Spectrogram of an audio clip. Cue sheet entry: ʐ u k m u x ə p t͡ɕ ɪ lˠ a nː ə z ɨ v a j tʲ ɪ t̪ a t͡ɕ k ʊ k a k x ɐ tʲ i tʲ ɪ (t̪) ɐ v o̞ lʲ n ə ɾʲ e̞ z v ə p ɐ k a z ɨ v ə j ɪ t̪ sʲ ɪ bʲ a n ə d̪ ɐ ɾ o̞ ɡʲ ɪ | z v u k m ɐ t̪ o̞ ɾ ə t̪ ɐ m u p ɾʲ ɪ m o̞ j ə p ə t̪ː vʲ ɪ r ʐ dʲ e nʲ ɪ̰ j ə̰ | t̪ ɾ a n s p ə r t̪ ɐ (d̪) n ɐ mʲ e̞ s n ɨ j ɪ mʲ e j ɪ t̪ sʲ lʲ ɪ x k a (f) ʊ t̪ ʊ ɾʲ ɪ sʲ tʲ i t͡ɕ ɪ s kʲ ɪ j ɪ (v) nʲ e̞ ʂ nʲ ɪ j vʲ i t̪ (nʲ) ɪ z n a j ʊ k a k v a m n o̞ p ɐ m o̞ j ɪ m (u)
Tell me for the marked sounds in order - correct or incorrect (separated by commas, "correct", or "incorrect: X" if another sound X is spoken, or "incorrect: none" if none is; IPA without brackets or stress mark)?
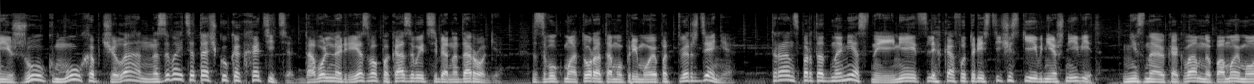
incorrect: d̪, correct, correct, correct, correct, incorrect: ʊ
